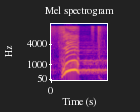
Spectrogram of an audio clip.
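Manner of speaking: high, loud whoop; sudden whoop. Retold or imitated. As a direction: let out a whoop as the temper breaks loose. His redneck temper surfaces.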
